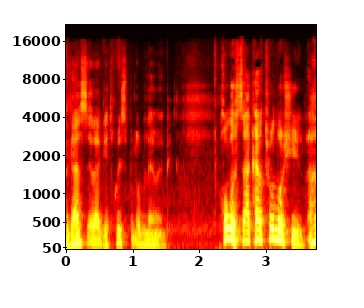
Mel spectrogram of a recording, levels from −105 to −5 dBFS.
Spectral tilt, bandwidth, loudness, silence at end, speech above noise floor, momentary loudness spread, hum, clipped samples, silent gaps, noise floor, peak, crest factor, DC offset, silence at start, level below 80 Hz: -7 dB/octave; 14.5 kHz; -22 LUFS; 0 s; 35 dB; 13 LU; none; under 0.1%; none; -55 dBFS; -2 dBFS; 20 dB; under 0.1%; 0 s; -54 dBFS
